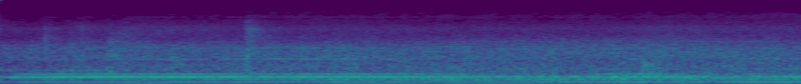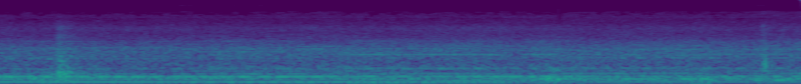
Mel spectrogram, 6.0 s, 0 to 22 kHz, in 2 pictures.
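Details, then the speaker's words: 2015 Jayco Eagle 306RKDS RV, slide-out retracted from the control panel with the doors closed: a steady low motor drone with an even gear whine, no clunks or grinding. Normal retraction; the end noise just means the slide is fully in. "That noise is just telling you that it's in all the way."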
